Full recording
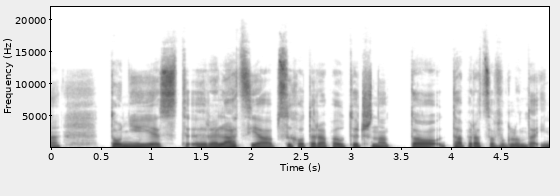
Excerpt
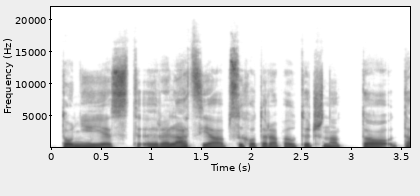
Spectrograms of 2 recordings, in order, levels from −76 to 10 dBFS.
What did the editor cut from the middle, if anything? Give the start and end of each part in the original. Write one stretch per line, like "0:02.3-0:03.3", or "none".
none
